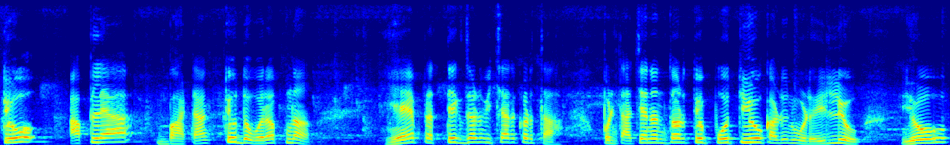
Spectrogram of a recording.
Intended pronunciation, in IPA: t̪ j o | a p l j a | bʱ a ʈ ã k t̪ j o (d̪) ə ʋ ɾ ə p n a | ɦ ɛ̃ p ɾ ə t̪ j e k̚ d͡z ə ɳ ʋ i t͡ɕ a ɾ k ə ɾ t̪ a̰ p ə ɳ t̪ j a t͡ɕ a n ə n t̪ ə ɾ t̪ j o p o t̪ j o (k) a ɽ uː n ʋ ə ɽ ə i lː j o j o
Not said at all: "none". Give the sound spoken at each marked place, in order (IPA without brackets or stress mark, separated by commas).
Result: d̪, k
